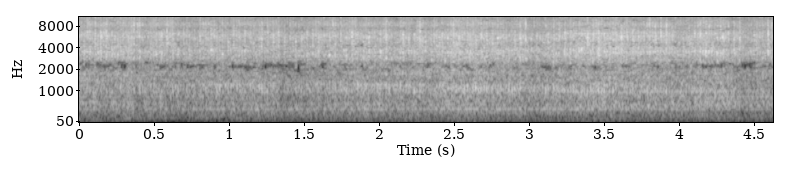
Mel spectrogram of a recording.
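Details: Dodge Journey at idle: a busy, bright metallic clatter from the front, fairly constant, not a clean knock. Owner suspects timing chain slack; engine to be dismantled to check; cause unconfirmed.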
